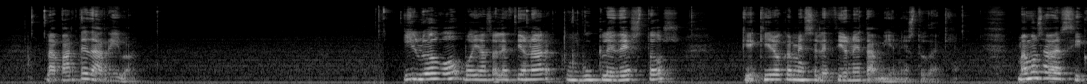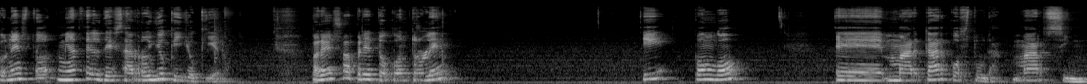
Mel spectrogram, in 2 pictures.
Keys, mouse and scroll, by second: 5.2-6.6 middle drag, 15.1 ctrl+e.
